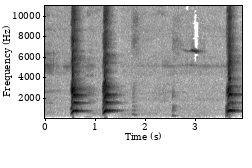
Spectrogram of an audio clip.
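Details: Pet dog sitting in a chair indoors giving warning barks at sounds of distress: three sharp, loud single barks with a brief pause between the first two and a longer gap before the third, faint small noises between.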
